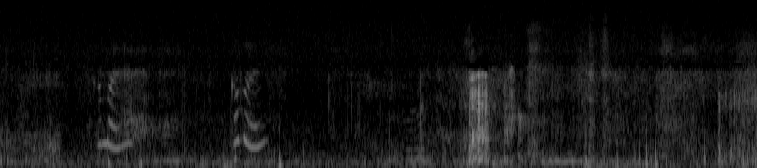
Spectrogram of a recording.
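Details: Pet dogs, Penelope and Duncan, being looked after over the Thanksgiving holiday, heard indoors: two wavering, high-pitched whines with a wobbling pitch, then a sharp clattering noise and softer rustling.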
